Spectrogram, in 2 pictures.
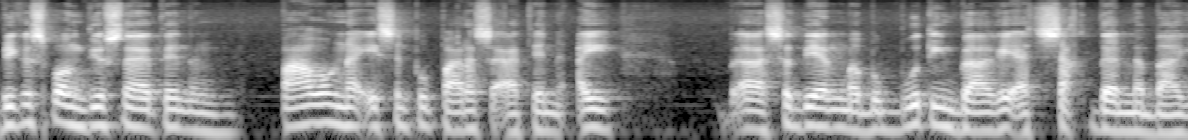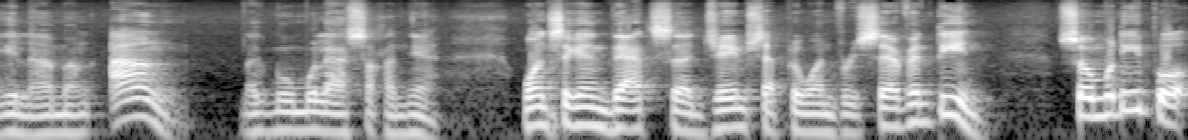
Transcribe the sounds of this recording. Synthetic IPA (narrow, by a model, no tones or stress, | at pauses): bɪkospoʔɐŋd̪jo̞snaːt̪ɪnɐŋpaːwɐŋnaʔisɐnpopaːɾɐsɐʔa̰ːt̪ɪnɐj | ɐsɐd̪ɪɐŋmɐbubuːt̪ɪŋbaːɡɐjɐt̪̚sɐk̚d̪ɐlnɐbaːɡɐjlaːmɐŋɐŋ | nɐɡ̚mumʊlasɐkɐɲa | wɐnsɐɡɛnðɐt̪sɐd͡ʒẽjmst͡ʃap̚t̪ɛɹwãnvɛɹsɛvɛnt̪ĩn | somʊlipo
